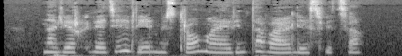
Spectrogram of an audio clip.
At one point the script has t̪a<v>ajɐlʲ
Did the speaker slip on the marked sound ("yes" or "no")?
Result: no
